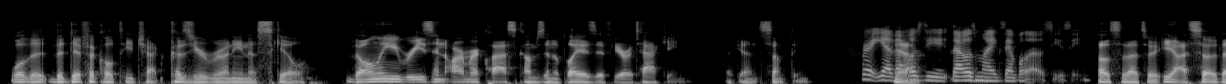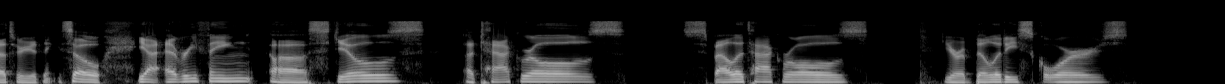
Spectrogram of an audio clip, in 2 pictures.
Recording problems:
high frequencies cut off; noticeable; nothing above 8 kHz

